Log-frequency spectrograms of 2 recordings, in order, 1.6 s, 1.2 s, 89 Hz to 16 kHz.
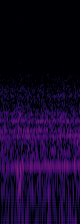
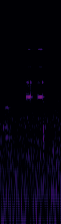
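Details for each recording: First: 2007-era desktop PC with DDR2 RAM after RAM and CPU upgrade, first power-on: steady whirr with faint even tones as the fan ramps up; no clear fault audible. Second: we have a double beep hey zoom in on this so much way too much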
